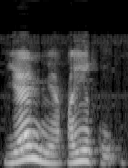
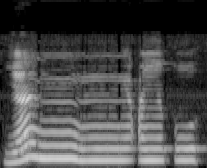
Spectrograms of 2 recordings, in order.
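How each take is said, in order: First: Yan'iqu, nun clear, no hum; clean, careful, unhurried; the right way to read it; correct reading. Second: Yan'iqu with the nun hummed long through the nose; very slow, hummed nun; demonstrating the mistake; wrong nasal reading. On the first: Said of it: "Bacaan yang betul". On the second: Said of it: "Itu bacaan yang salah". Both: Shown as a demonstration.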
